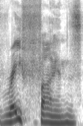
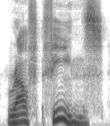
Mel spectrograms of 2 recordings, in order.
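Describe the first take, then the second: First: The first name rhymes with safe, no L. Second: The first name is said with an L sound. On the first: The speaker calls it right. "it turns out it was Rafe Fiennes" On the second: The speaker calls it wrong. "I thought it was Ralph Fiennes"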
